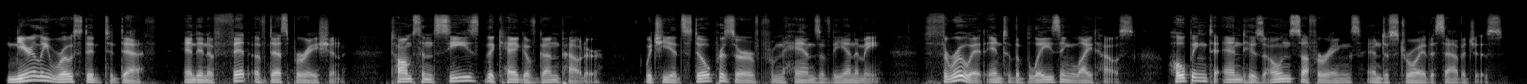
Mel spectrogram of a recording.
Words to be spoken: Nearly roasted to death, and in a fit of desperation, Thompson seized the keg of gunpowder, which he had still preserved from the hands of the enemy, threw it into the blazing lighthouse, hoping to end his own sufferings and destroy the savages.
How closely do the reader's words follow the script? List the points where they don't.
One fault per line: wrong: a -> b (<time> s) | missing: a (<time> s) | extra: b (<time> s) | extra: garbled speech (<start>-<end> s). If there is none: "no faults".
no faults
